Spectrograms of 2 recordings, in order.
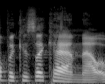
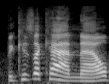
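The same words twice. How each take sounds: First: Said in the usual way. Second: Louder, higher brag; showing off the new power, louder; gleeful boast. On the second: Real, not acted. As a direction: crow about it.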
